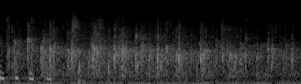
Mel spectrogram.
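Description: An audience breaks into a round of applause for a guest being introduced, a dense wash of many hands clapping at moderate loudness that holds evenly for a few seconds with no voices standing out.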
